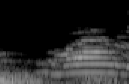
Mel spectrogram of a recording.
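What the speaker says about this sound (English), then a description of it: "This cat right here, yelling up a storm" Yoshi the cat gives one drawn-out, rising and falling meow, close and clear against a quiet room.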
